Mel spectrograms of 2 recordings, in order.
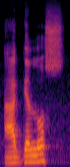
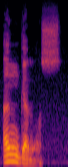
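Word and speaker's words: ἄγγελος: Quando isso acontece, o primeiro gama se pronuncia como se fosse um ni, um som de n, nal. Por isso, ele é chamado de gama nasal. Então a pronúncia aqui não é aguelos, mas é angelos, tá?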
